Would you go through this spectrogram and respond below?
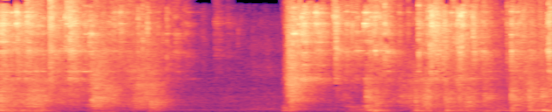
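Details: Two Siberian Huskies, Taiga and Blade, play-wrestling hard as they do every day, not fighting: bursts of rough, noisy growls and snarls, a quiet pause near the middle, then renewed scuffling growls.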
